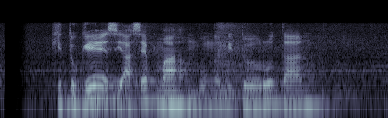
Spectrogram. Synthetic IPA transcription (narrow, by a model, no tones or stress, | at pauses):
kit̪uɡesiasɛp̚maɦəmbuŋəndit̪uuɾut̪an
